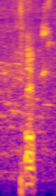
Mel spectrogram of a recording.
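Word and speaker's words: Pollock: Poke spells her last name. Pouble O C K. Pronounces it with a long O. Poke.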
